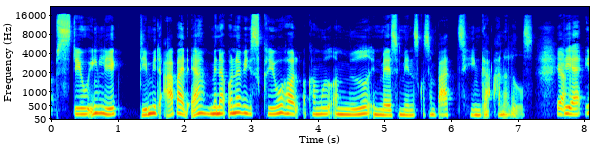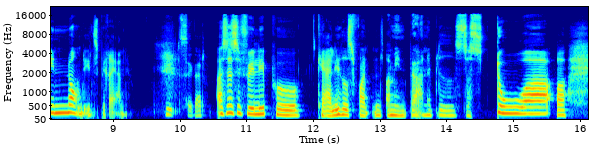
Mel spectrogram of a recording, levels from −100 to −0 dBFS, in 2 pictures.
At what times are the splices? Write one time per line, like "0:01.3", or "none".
0:13.0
